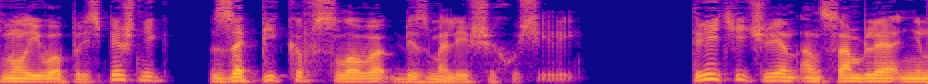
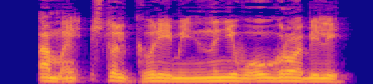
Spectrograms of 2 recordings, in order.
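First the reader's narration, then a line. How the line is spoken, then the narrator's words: Grumbling. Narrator (Russian): проворчал второй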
